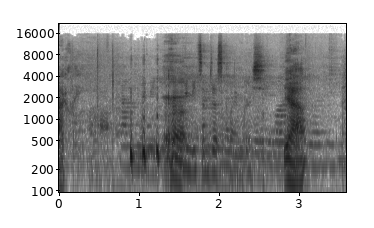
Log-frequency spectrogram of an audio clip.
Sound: light laughter

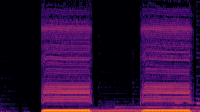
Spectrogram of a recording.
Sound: phone buzzes three times

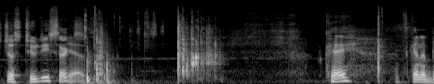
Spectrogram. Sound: dice clatter

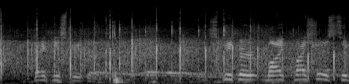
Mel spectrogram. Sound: applause

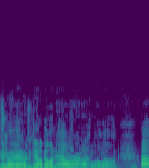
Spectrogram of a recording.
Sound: men chattering

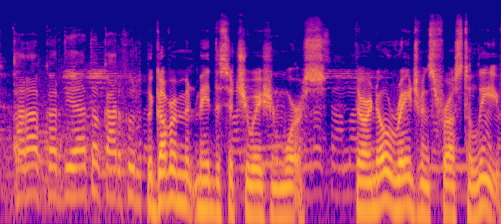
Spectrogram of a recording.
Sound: through translator

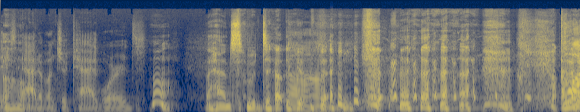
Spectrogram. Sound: laughing

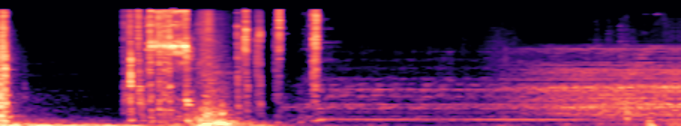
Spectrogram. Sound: buttons click

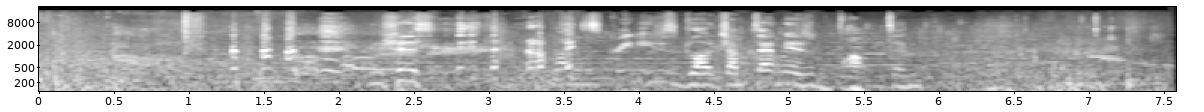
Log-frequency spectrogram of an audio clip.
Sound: bursts into laughter

